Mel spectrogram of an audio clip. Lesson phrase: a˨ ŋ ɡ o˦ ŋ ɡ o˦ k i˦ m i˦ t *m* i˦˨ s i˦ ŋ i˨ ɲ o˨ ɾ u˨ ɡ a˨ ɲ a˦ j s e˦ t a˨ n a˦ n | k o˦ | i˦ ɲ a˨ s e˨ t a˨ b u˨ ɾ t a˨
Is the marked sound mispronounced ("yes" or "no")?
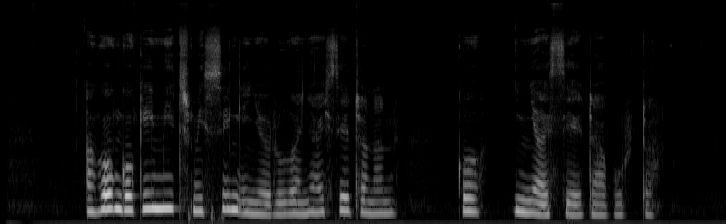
no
